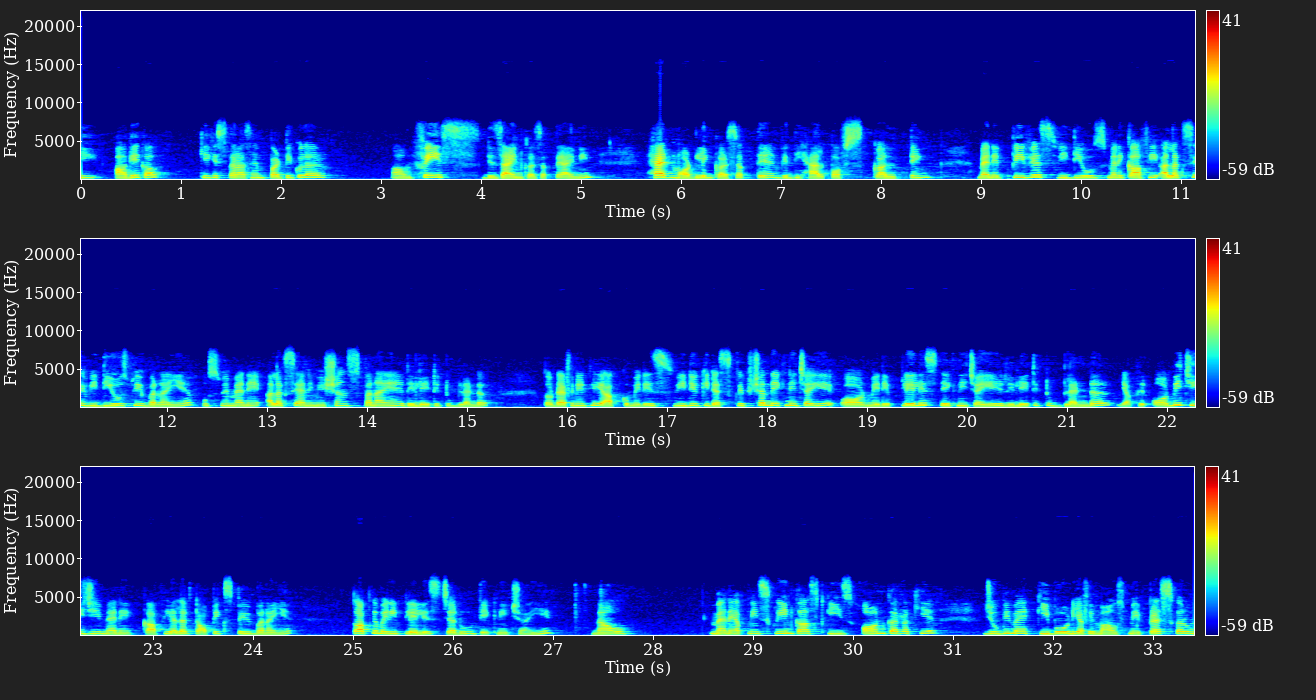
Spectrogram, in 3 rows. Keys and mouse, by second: 25.8-30.6 drag, 27.3 a, 27.5 a.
